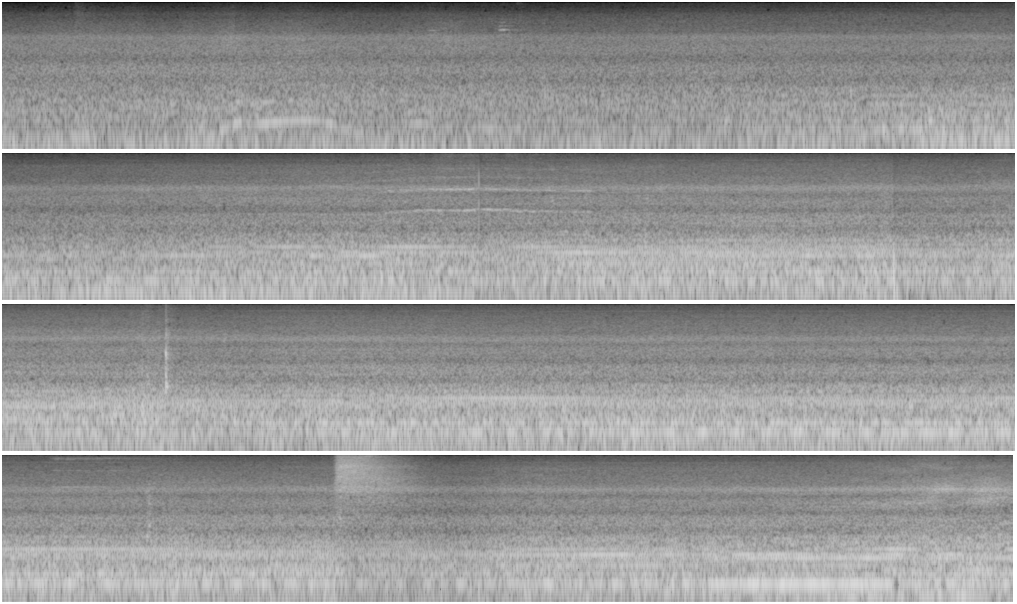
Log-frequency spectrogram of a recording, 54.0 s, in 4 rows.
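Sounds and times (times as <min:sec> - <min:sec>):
train rumbling: 0:00.0 - 0:54.0
high squeal: 0:18.1 - 0:22.1, 0:41.2 - 0:42.7.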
